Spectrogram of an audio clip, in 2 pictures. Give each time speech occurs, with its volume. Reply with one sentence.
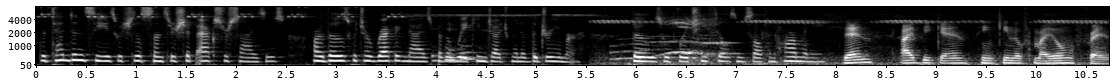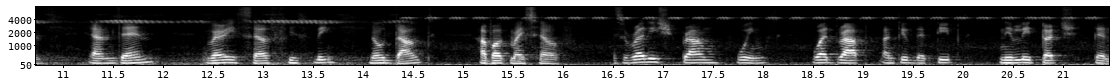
The speech can be heard from 0.0 to 21.4 s, at a steady volume.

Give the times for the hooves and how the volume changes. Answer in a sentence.
The hooves can't be heard in this clip.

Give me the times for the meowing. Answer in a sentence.
You can hear the meowing from 5.8 to 7.0 s.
